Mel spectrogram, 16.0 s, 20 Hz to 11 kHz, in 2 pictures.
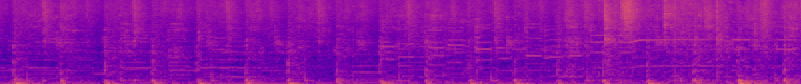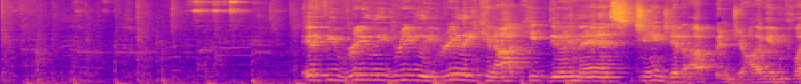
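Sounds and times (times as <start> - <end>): background music with a beat: 0.0 - 15.6.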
